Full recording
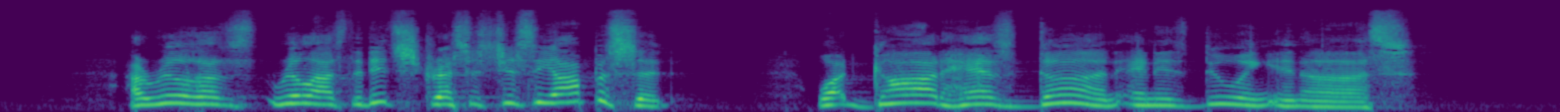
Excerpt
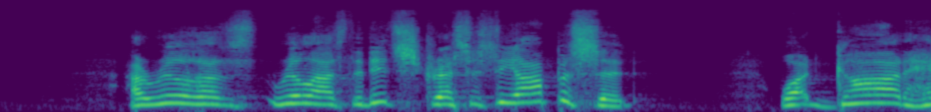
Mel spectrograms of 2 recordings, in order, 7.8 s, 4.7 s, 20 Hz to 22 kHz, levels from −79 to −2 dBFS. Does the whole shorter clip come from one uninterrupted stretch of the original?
no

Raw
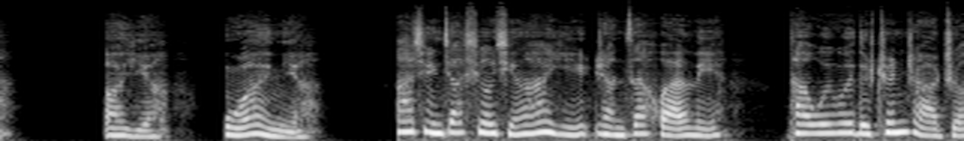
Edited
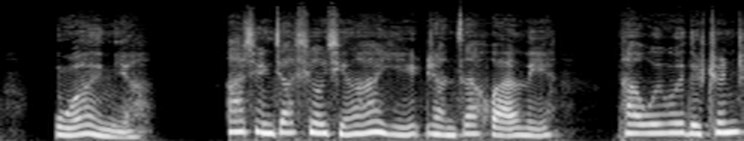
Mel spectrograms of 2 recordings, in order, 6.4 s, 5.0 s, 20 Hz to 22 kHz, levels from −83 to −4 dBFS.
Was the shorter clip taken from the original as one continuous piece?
yes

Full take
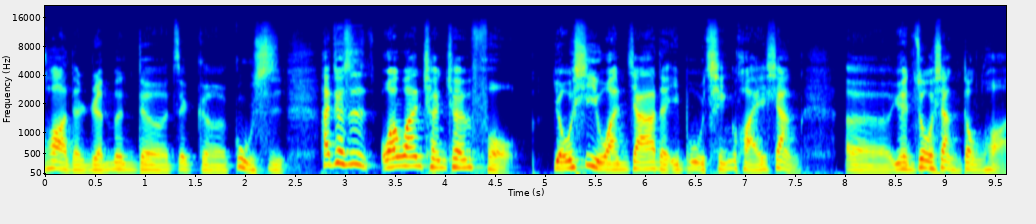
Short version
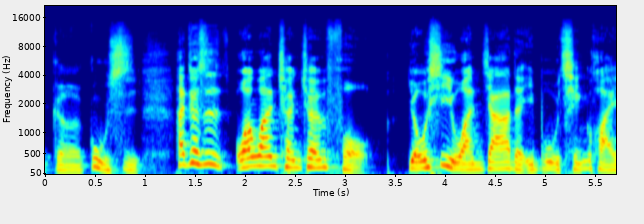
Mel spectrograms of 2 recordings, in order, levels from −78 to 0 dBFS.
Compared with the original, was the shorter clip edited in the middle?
no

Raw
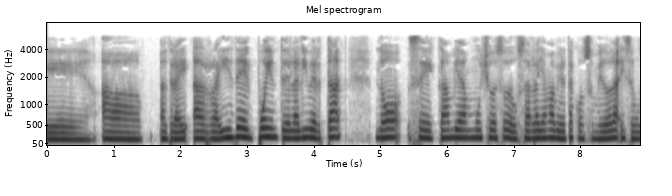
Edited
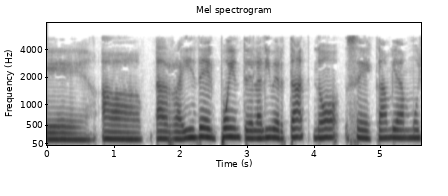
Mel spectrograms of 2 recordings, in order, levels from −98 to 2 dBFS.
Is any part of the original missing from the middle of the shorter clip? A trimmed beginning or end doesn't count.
yes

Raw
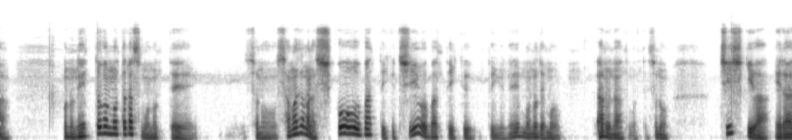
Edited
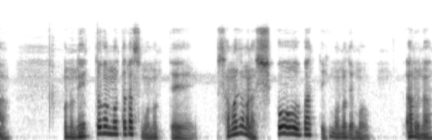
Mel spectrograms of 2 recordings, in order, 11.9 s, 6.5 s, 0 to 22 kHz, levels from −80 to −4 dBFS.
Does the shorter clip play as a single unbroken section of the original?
no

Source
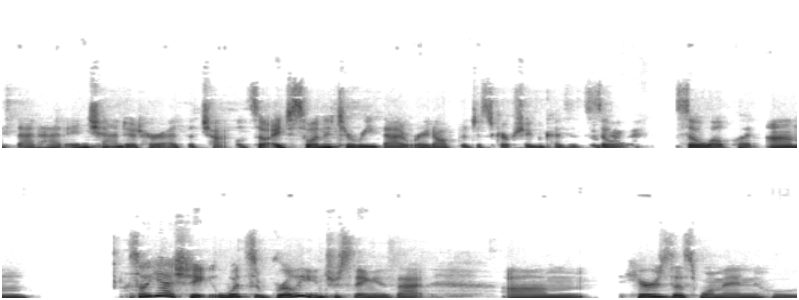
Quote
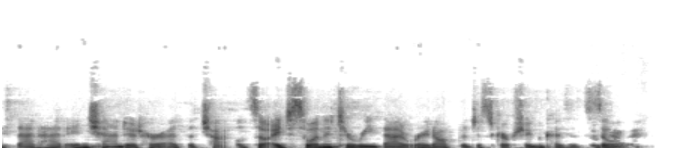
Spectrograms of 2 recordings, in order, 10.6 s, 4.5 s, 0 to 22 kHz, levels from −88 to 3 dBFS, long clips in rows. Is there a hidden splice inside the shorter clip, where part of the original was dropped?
no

